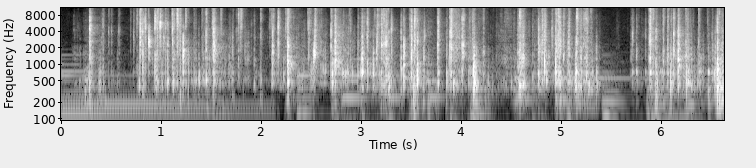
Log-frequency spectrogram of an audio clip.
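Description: Thin clear plastic bag crinkling and crackling in quick, irregular bursts as hands rummage through it and pull out small plastic toy figures.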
